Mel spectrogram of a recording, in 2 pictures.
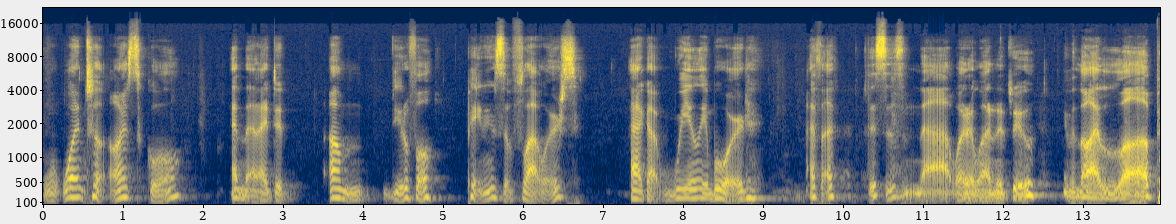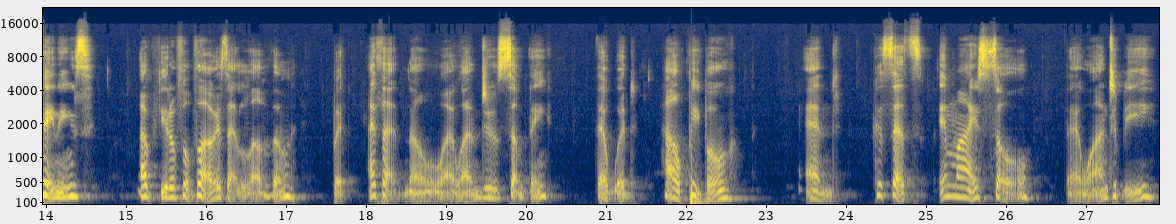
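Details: Woman with multiple sclerosis progressed to quadriplegia and a failing diaphragm, struggling to keep her voice, with an earlier large brain lesion that caused voice and word-finding loss; dysarthria in multiple sclerosis.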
